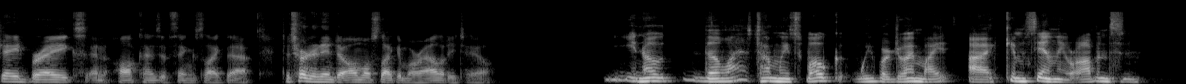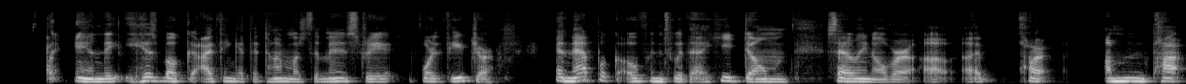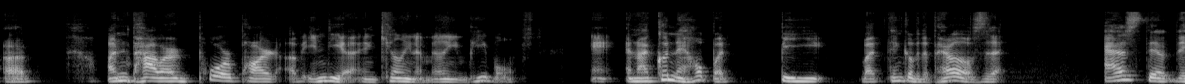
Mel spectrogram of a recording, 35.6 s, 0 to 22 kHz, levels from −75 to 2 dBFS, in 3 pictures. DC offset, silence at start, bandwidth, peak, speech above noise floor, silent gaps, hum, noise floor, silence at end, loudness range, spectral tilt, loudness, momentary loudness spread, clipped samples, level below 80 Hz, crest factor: under 0.1%; 0 s; 12.5 kHz; -4 dBFS; 57 dB; 5.40-5.59 s; none; -79 dBFS; 0 s; 7 LU; -6.5 dB/octave; -22 LUFS; 15 LU; under 0.1%; -64 dBFS; 18 dB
